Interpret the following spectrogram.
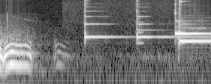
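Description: An owl hoot ends in the first moment. Then three bright bell-like notes, glockenspiel-like chimes, are struck about half a second apart, each ringing on.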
